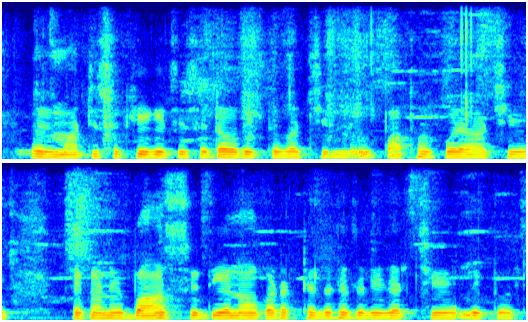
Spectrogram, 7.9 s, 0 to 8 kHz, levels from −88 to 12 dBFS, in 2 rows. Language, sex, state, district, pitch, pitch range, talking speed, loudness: Bengali, male, West Bengal, Dakshin Dinajpur, 135 Hz, 130-135 Hz, 135 wpm, -18 LUFS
